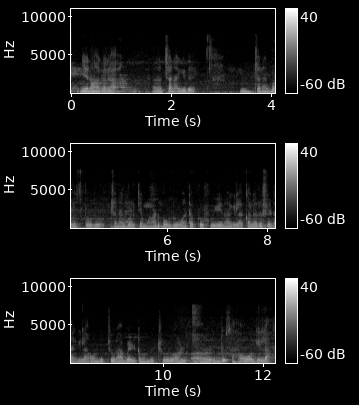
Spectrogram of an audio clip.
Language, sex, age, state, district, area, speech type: Kannada, female, 18-30, Karnataka, Hassan, urban, spontaneous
